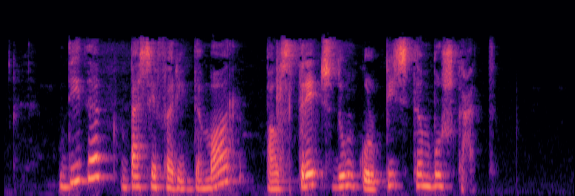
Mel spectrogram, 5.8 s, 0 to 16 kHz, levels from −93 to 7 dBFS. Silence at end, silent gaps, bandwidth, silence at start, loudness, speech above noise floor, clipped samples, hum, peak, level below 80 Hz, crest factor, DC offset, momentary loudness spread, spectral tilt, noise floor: 1 s; none; 8 kHz; 0.6 s; -22 LUFS; 54 dB; under 0.1%; none; -4 dBFS; -60 dBFS; 20 dB; under 0.1%; 10 LU; -4 dB/octave; -76 dBFS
